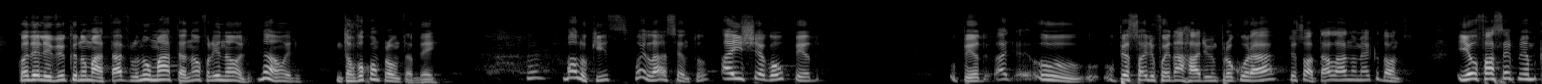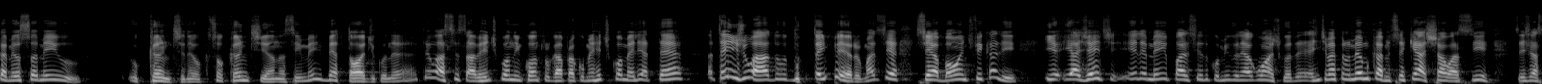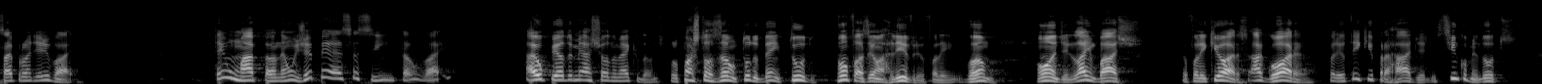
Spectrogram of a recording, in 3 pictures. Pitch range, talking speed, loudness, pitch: 165-235 Hz, 235 wpm, -27 LUFS, 200 Hz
